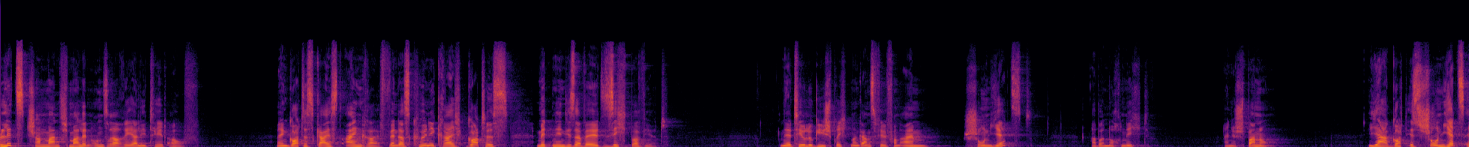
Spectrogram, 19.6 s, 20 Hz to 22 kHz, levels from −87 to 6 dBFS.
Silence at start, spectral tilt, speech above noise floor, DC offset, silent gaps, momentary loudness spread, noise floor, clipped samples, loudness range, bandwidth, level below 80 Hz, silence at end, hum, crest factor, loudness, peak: 0 s; -3.5 dB/octave; 45 dB; under 0.1%; none; 13 LU; -73 dBFS; under 0.1%; 7 LU; 16 kHz; -78 dBFS; 0 s; none; 22 dB; -28 LUFS; -8 dBFS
